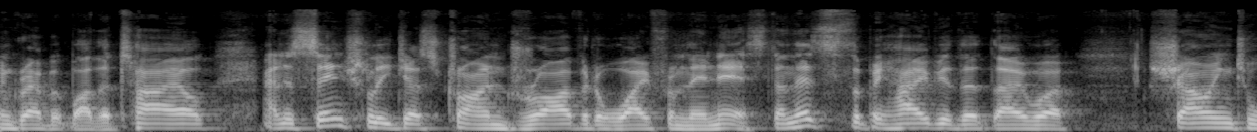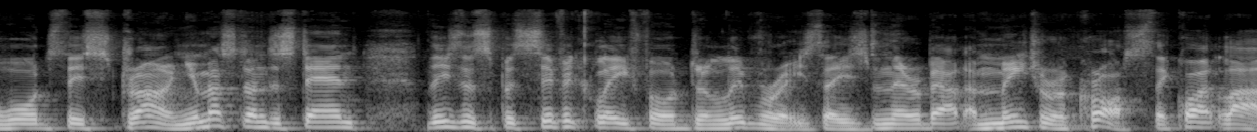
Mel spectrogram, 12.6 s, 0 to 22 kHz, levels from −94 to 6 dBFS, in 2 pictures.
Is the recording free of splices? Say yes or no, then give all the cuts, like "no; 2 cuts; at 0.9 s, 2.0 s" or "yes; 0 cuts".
no; 1 cut; at 10.6 s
